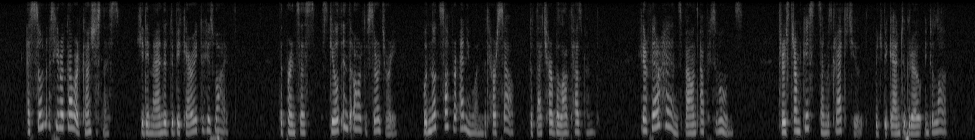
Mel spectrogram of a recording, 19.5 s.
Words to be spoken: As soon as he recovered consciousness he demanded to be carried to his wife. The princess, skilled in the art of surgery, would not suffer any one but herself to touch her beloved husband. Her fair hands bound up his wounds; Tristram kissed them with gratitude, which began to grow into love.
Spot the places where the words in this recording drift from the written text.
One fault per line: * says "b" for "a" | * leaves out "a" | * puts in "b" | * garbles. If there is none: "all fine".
all fine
